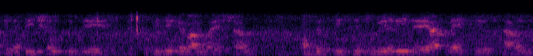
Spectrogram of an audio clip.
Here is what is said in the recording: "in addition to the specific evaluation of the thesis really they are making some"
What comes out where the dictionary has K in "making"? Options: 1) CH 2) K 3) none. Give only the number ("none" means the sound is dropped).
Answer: 2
